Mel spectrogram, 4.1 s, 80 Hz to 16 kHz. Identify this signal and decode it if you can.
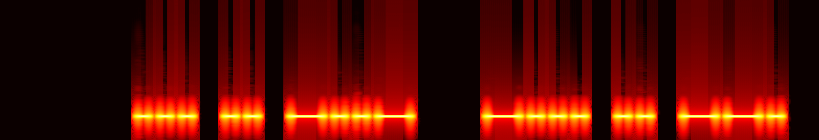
Morse code, heard as a keyed tone, about 21 wpm, 700 Hz. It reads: SIX BIG
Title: Pangram Challenge v2 - 22wpm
